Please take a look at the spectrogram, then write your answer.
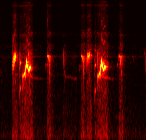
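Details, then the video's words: Lure call for catching sooty-headed bulbuls: two rich, bubbly chirping phrases with short thin notes after each, delivered in quick succession against silence. "SUARA PIKAT BURUNG KUTILANG AMPUH"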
